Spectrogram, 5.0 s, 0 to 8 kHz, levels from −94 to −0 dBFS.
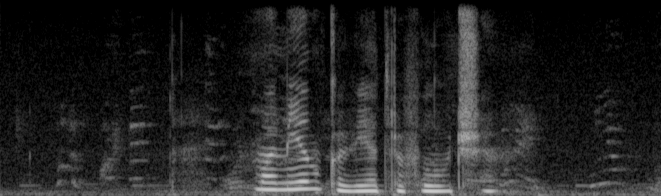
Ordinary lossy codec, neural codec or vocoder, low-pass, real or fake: none; none; none; real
